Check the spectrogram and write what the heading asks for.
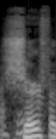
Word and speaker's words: Scherff: Scherff I, Scherff, I believe is how you pronounce it. Sorry if I'm pronouncing that wrong, but I believe it's Scherff.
